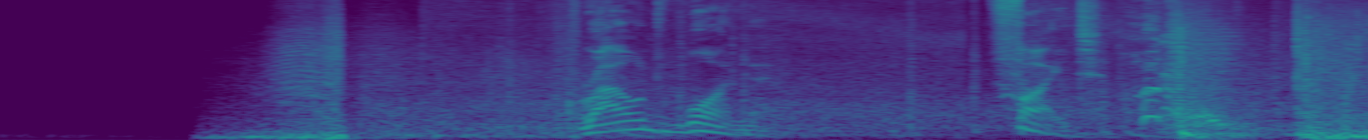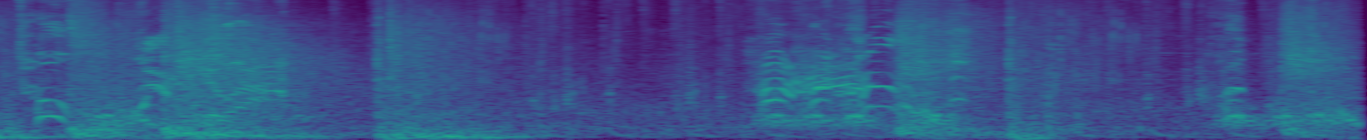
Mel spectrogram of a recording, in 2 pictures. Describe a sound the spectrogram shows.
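Punches and kicks land with heavy thuds and whooshes.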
